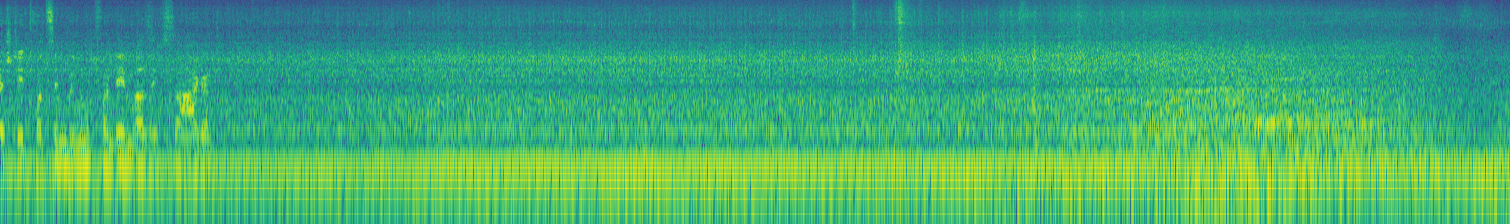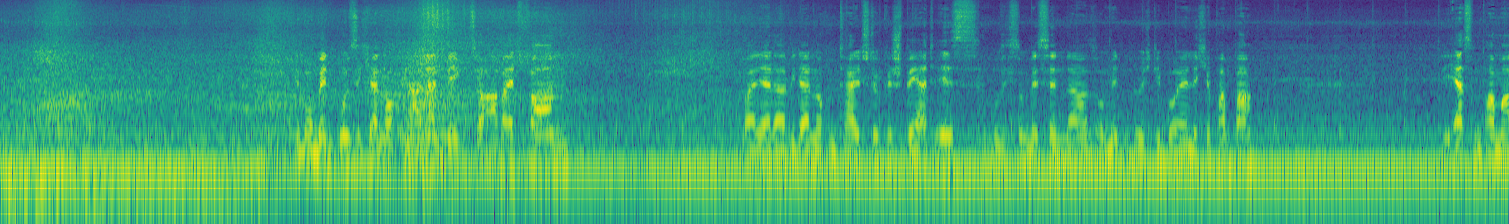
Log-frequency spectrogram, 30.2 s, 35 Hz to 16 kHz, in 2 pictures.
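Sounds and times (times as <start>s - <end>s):
speech: 0.0s - 2.4s, 18.2s - 21.0s, 22.6s - 27.8s, 29.6s - 30.1s
truck engine idling at a traffic light: 0.0s - 30.1s.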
